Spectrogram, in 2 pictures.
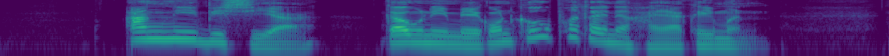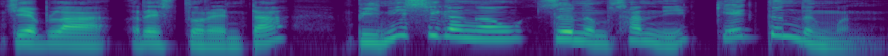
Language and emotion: Bodo, surprised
